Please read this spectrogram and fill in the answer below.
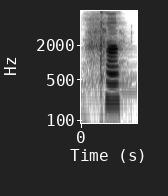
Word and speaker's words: Kir: Is it Kier or Kerr? It's K-I-R. How would you pronounce it? Kerr. Kerr? We can do Kerr.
